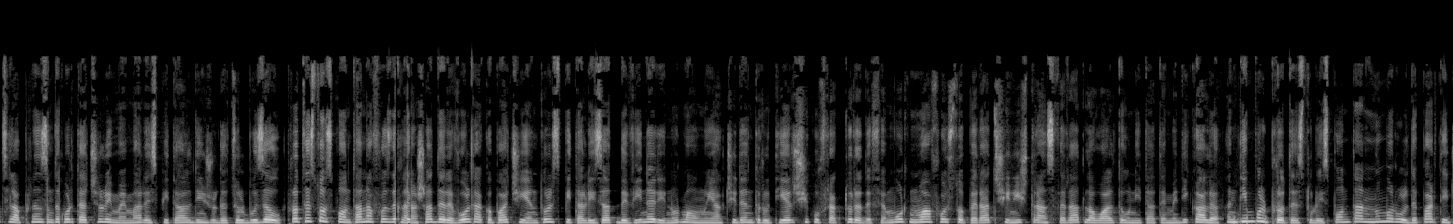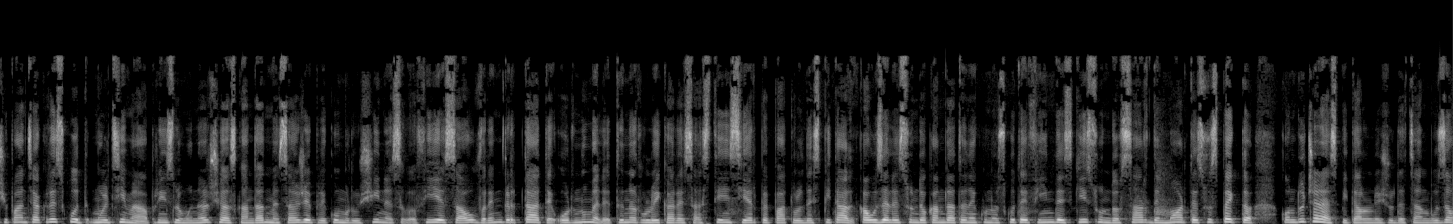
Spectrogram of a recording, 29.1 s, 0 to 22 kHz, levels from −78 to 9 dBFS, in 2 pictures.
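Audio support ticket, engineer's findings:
Chunks out of order at 0.48–0.6 s, 3.96–4.12 s and 19.6–19.68 s: jumbled audio with three hard joins each, consistent with 40 ms blocks delivered late by the buffer. Nothing drops out, unlike packet loss.

DAB burbling at 12.35–12.74 s: short noise blips in single sub-bands, as receiver bit errors at a few tenths of a percent get past error correction. Unlike dropouts, the audio keeps running underneath.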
